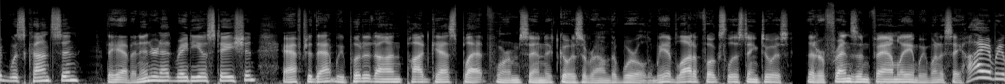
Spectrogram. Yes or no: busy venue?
no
